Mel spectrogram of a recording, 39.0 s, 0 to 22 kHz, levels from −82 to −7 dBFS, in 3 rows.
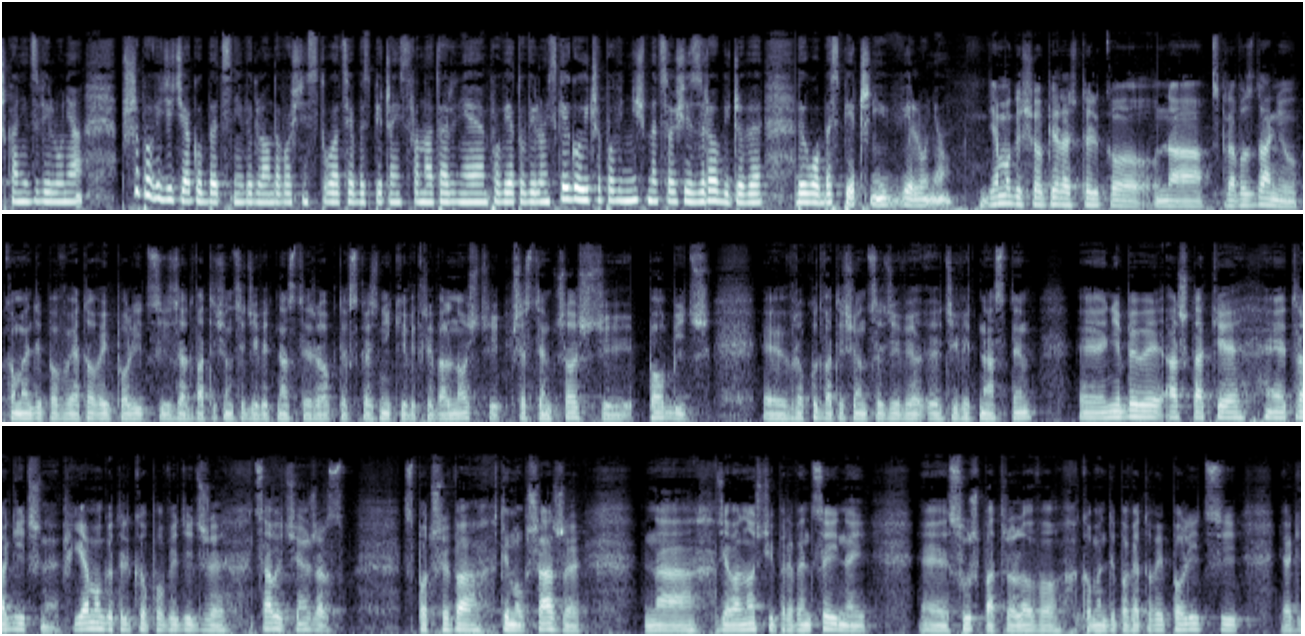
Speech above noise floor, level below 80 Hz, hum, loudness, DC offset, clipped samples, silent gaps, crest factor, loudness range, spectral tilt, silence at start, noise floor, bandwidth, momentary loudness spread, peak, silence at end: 19 dB; -38 dBFS; none; -19 LUFS; under 0.1%; under 0.1%; none; 18 dB; 8 LU; -6 dB/octave; 0 s; -37 dBFS; 12.5 kHz; 10 LU; 0 dBFS; 0 s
